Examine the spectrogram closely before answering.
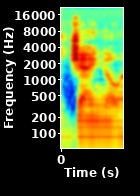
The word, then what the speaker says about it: Django: The D is silent. I know. D is silent here, baby. Name-checking Sergio Corbucci. in Once Upon a Time shows how much Django Unchained wears its heart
